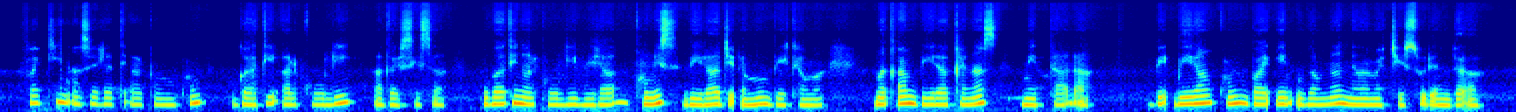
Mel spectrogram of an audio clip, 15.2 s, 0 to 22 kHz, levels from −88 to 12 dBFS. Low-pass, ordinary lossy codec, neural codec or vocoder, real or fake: 19.8 kHz; Opus, 32 kbps; autoencoder, 48 kHz, 32 numbers a frame, DAC-VAE, trained on Japanese speech; fake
